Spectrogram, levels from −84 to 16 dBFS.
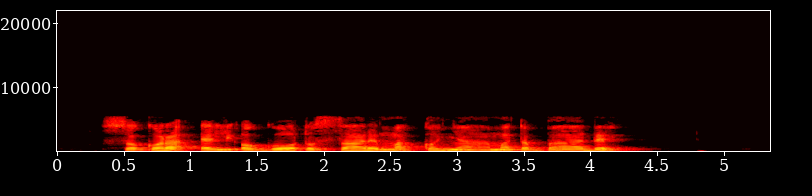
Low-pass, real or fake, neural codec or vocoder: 5.4 kHz; real; none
